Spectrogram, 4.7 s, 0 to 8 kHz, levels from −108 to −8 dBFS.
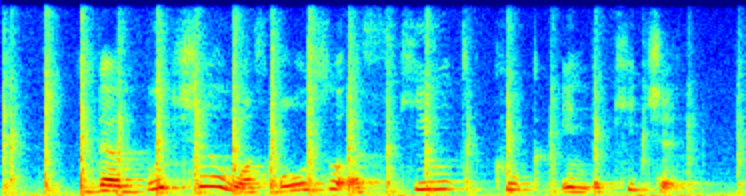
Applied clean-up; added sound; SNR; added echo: none; Run; 12 dB; none.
